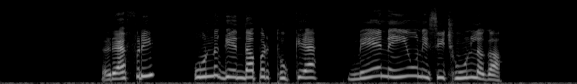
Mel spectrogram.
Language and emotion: Dogri, disgusted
